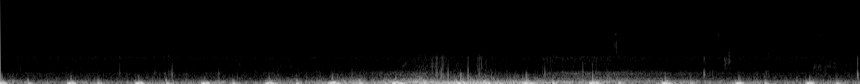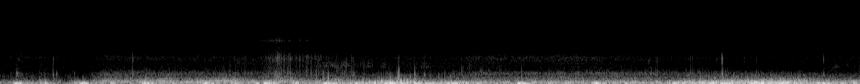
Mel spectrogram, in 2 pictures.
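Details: Heartbeat recorded with a stethoscope at the apex during breathing with exhaled (stomach vacuum) and inhaled breath-holds, with SpO2 shown on an oximeter. Regular beats, about 90 a minute, are partly masked by loud breathing, stethoscope rubbing and occasional stomach growls. Normal heart sounds.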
